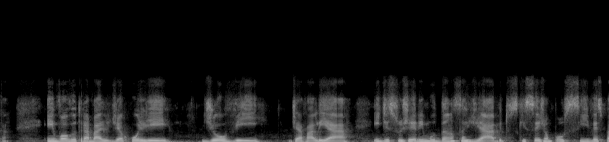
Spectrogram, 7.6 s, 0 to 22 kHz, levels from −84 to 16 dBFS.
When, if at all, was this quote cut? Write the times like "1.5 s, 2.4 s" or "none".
none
